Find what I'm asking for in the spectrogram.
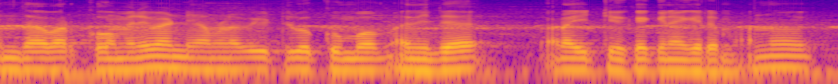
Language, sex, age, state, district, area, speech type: Malayalam, male, 18-30, Kerala, Malappuram, rural, spontaneous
